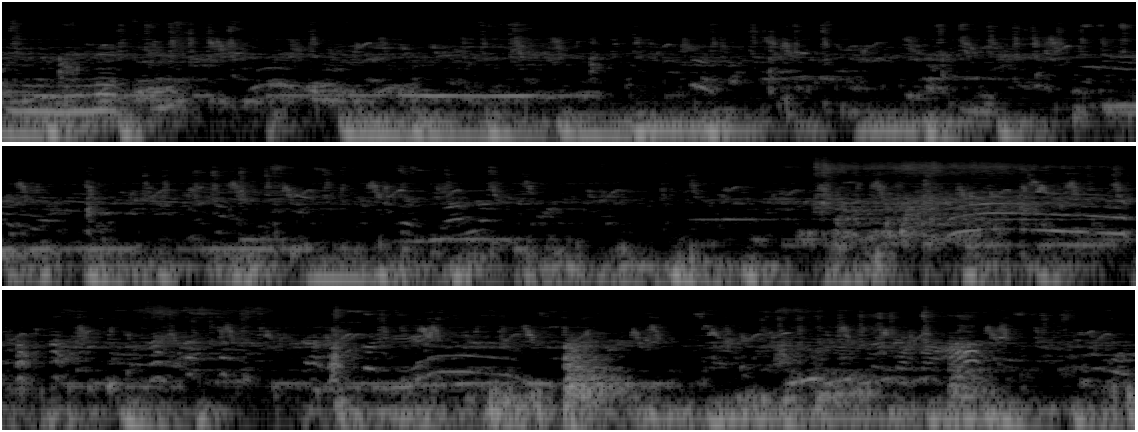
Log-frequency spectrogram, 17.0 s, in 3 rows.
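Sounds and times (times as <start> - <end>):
faint bird calls: 9.1 - 17.0.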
